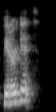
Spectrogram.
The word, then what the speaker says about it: Birgit: But what it is the way that she taught me to say it is basically you say beer gut, but instead of saying gut, you say it. And you have to put an accent on the R and the G combination. So it's Birgit.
